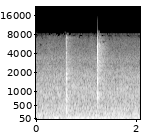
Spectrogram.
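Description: Two short, sharp clicks about two-thirds of a second apart, the second louder, over a steady low hum and hiss.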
